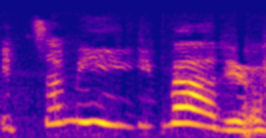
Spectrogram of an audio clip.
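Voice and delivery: very high drawn-out character voice. Joking about a stunt driver who looks like Mario: Mario voice. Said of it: "the Mario-looking driver".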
